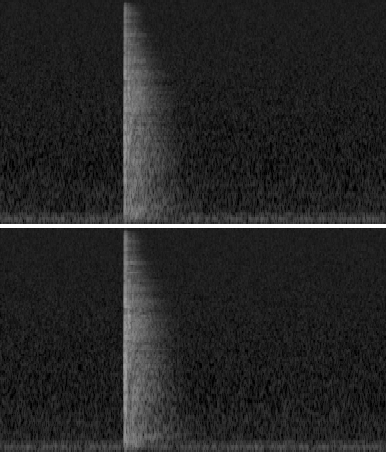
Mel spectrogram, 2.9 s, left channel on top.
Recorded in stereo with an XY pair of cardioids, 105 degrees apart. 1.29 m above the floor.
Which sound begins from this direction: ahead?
Breaking glass, at 0.9 s.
